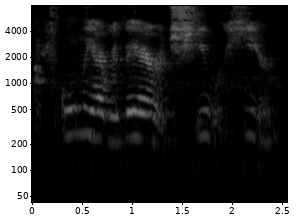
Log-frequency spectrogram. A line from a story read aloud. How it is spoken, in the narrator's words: she sighed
